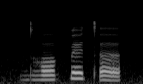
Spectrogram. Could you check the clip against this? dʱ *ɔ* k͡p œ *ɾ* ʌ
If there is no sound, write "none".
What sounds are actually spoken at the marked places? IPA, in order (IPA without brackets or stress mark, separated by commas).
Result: ɔ, tʼ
